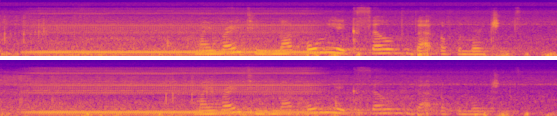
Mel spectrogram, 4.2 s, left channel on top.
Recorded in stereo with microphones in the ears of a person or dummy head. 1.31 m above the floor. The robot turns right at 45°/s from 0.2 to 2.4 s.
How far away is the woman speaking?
About 0.9 m.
